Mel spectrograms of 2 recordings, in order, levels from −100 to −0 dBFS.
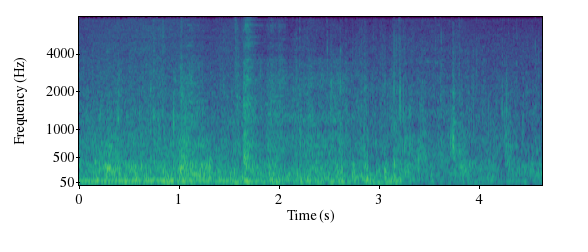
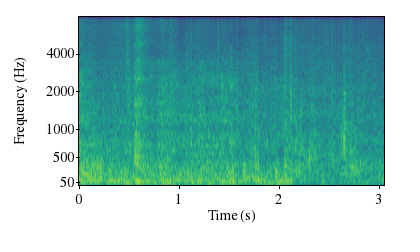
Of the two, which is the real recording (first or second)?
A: first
